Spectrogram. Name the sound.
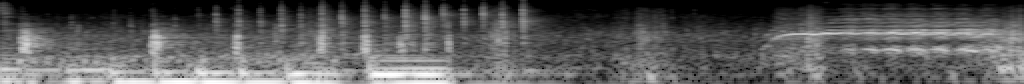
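horse neighing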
